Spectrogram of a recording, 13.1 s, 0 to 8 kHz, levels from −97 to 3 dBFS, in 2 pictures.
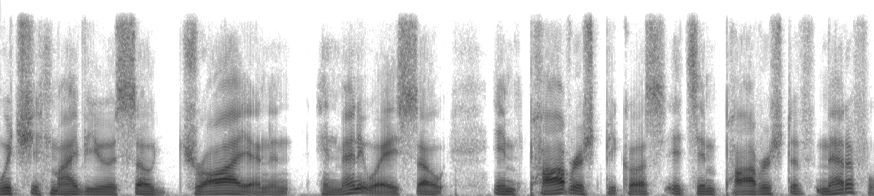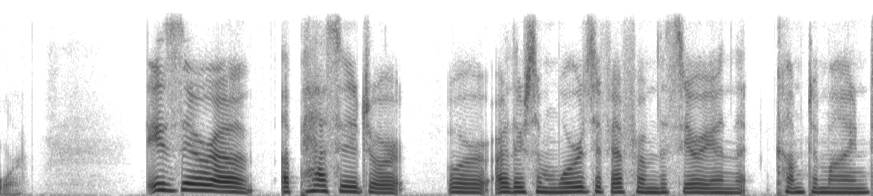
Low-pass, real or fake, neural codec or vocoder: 7.2 kHz; real; none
